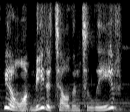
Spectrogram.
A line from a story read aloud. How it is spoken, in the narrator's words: I laughed and said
